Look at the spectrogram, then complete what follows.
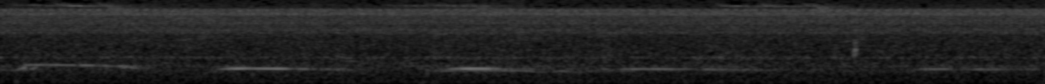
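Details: A mourning dove under a rain tree gives soft, hollow, low coos, about five notes roughly a second apart, over a steady background hiss.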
